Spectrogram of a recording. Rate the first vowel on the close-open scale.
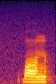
mid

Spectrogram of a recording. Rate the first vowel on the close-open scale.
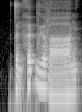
mid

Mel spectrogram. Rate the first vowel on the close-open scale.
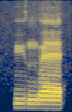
close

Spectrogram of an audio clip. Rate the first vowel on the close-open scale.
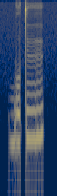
mid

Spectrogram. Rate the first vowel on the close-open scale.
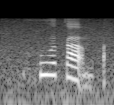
close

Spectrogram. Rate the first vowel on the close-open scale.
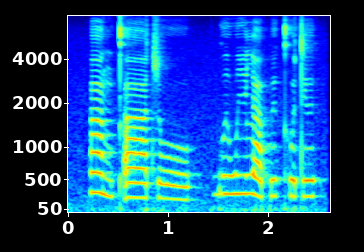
open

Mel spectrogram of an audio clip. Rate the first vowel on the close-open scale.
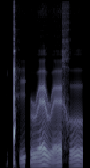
close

